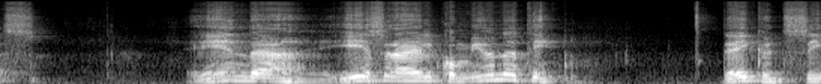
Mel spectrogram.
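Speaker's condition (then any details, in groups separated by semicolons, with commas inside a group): No condition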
